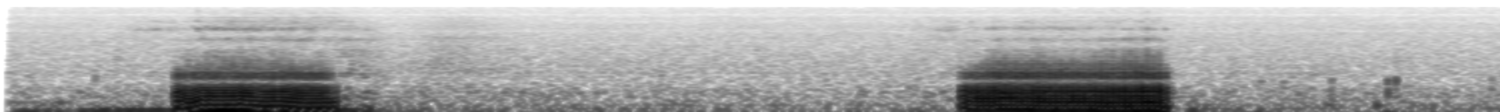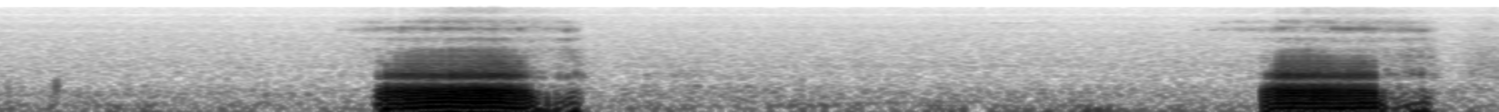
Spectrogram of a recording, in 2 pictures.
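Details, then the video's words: Sleeping bulldog snoring: four loud, rough, low snores, each about a second long, spaced roughly five seconds apart, with quiet breathing between. "Snoring bulldog"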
